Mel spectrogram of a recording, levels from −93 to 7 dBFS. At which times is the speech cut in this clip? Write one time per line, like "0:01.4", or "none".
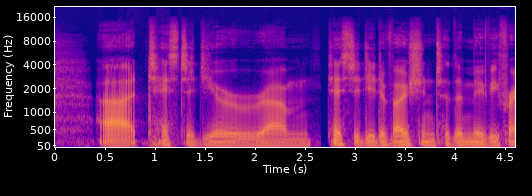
0:02.7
